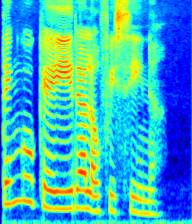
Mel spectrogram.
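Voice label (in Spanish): Tengo Que Ir La Oficina, spanish, female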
